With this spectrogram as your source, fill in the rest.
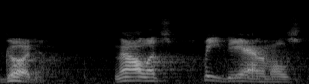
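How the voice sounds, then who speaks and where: A man's voice: fairly high pitch, slow, creaky, sharp tone, heavily acted. A man playing a brusque, exasperated big-city mayor in an audio drama, curt, sarcastic and commanding. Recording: long echoing hall reverb.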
